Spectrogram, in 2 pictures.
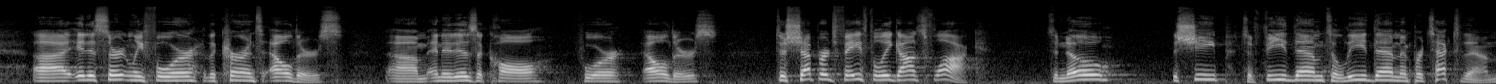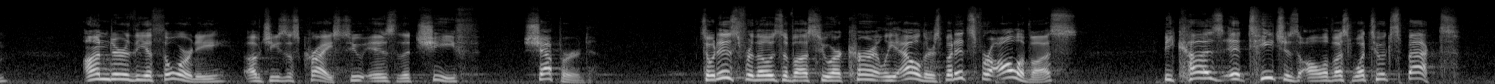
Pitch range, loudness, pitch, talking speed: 150-215 Hz, -19 LUFS, 180 Hz, 140 wpm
